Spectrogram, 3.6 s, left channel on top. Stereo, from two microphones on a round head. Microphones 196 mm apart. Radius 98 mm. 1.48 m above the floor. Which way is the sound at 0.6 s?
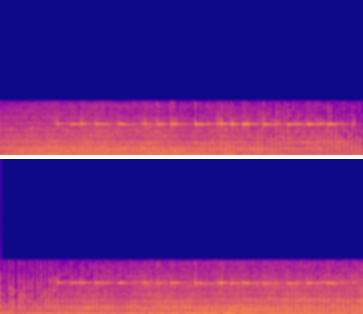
15° left (ahead or behind).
